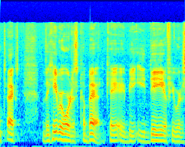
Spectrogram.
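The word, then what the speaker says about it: כבד: In the original text, the Hebrew word is kabed, K-A-B-E-D, if you were to spell it out in English.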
